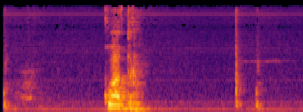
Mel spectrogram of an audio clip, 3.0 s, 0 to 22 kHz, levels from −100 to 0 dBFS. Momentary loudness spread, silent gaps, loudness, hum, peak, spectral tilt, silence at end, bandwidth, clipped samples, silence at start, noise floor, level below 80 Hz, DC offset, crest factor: 23 LU; none; -15 LUFS; none; 0 dBFS; -6 dB/octave; 0.45 s; 17 kHz; under 0.1%; 0.05 s; -49 dBFS; -52 dBFS; under 0.1%; 20 dB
